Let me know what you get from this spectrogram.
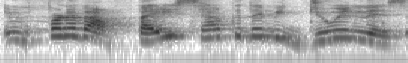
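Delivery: high, loud imitation of an impassioned rant; passionate ranter. Imitating a passionate YouTuber to the group, urgent impassioned rant. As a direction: rail at the blind masses, pitched high. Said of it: "one of these passionate guys that just goes".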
